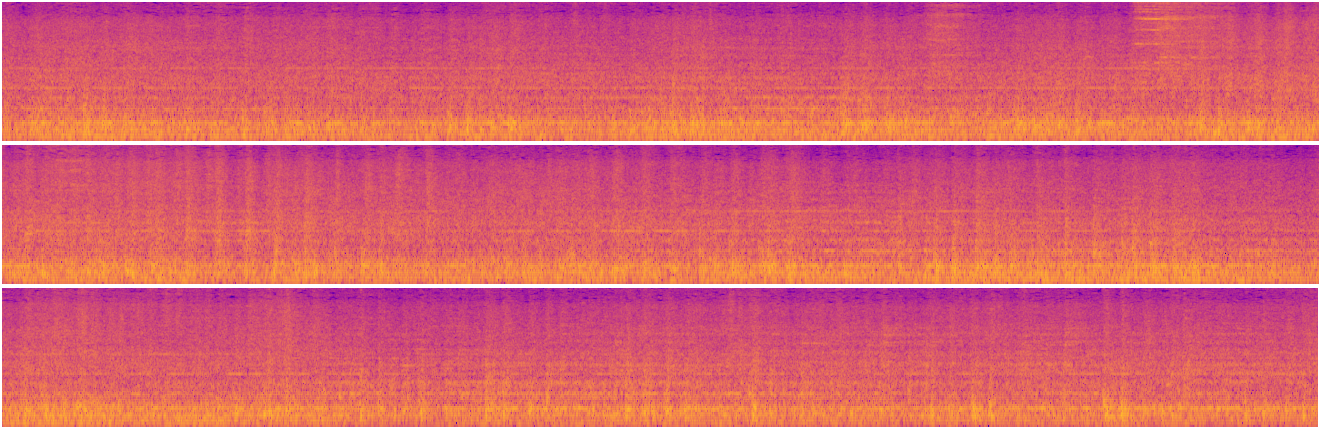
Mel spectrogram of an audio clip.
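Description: Freight train cars rolling steadily past close by: a continuous rumble of steel wheels on rail with clickety-clack over the rail joints, and a brief sharp high-pitched noise about nine seconds in.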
